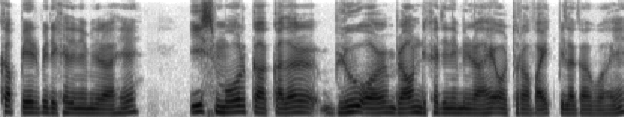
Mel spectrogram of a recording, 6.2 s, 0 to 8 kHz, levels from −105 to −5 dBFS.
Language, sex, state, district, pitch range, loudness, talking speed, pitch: Hindi, male, Arunachal Pradesh, Longding, 120-140 Hz, -16 LUFS, 270 wpm, 125 Hz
